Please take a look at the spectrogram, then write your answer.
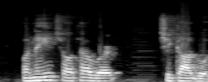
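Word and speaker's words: Chicago: तीसरा word machine है और नहीं चौथा वर्ड शिकागो है इट्स नॉट लाइक इन सारे वर्ड्स में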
